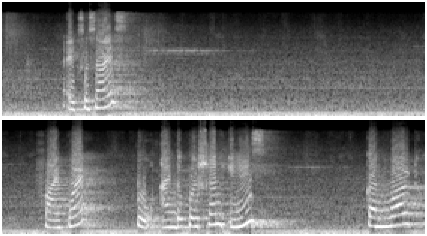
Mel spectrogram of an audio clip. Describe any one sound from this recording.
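A woman speaks slowly and clearly in short phrases, with pauses between them.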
